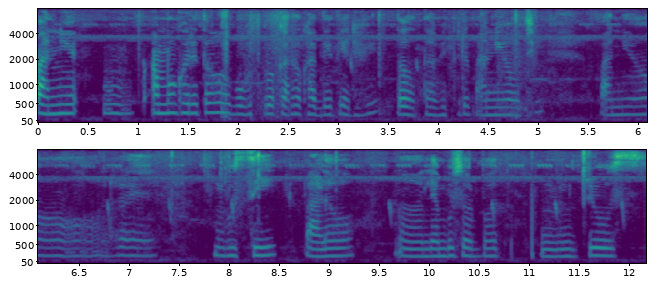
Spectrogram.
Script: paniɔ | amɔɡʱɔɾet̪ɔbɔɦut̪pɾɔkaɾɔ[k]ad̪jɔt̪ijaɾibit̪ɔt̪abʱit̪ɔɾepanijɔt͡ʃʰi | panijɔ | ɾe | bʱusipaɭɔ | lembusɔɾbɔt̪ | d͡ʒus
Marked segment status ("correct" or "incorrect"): incorrect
